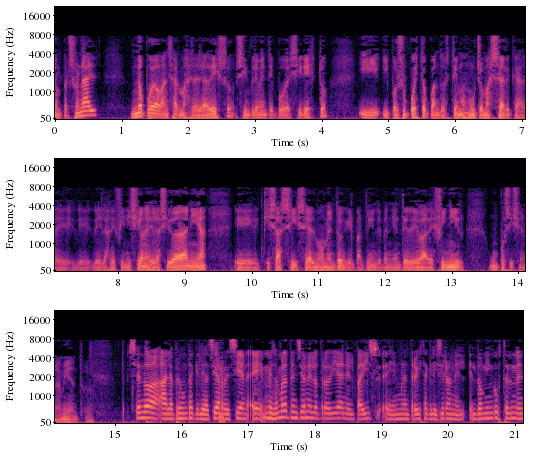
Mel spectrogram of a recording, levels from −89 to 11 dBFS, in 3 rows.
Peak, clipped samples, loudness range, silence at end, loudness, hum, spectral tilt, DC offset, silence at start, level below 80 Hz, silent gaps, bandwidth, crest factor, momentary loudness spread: 0 dBFS; under 0.1%; 4 LU; 0 s; -19 LUFS; none; -5.5 dB/octave; under 0.1%; 0 s; -32 dBFS; none; 8 kHz; 18 dB; 11 LU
